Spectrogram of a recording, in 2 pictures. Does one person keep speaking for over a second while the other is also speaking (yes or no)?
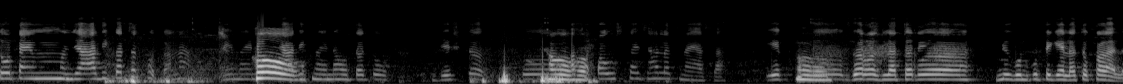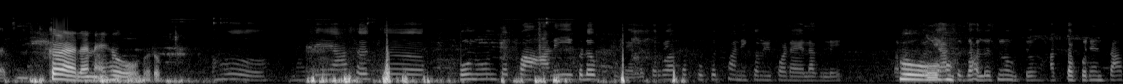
no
